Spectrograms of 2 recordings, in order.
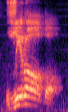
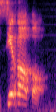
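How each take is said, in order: First: The first sound blends s and z. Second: The first sound is a plain s. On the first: "shot di mixing, di blender dengan zai jadilah zirata" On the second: "mengucapkan dengan bunyi sin"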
